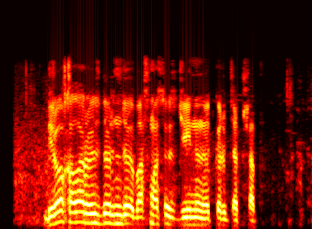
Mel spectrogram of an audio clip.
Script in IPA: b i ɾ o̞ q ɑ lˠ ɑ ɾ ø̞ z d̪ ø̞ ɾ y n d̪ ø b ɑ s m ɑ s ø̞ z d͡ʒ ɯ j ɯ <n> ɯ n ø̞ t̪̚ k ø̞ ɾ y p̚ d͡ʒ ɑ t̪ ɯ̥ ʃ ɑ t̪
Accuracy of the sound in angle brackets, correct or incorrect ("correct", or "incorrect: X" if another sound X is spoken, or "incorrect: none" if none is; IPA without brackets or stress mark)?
correct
